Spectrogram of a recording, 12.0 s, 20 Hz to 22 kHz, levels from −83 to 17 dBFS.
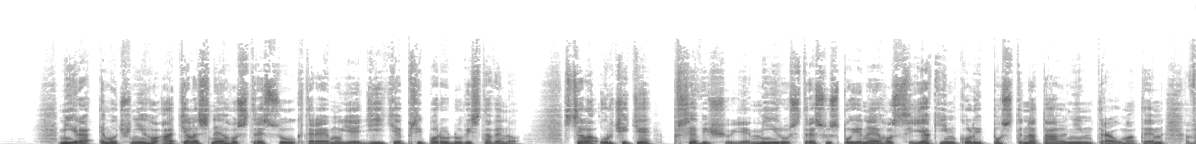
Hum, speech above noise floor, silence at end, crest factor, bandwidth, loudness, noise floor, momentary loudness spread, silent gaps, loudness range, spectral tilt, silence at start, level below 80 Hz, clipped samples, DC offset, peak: none; 27 dB; 0 s; 18 dB; 15.5 kHz; -23 LUFS; -49 dBFS; 6 LU; none; 2 LU; -5 dB/octave; 0.45 s; -44 dBFS; under 0.1%; under 0.1%; -4 dBFS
